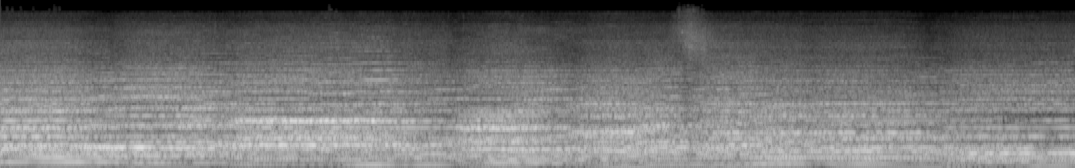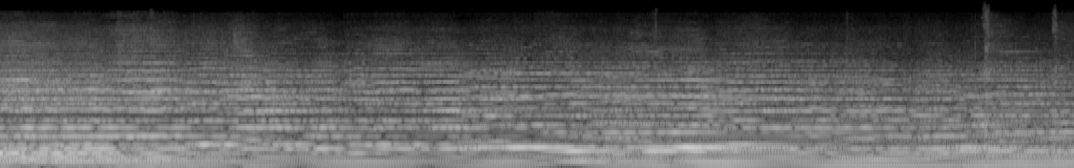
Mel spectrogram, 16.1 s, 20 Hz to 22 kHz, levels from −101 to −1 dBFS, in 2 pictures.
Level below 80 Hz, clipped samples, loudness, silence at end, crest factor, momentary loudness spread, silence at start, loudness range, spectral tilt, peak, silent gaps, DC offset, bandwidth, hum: -52 dBFS; under 0.1%; -25 LUFS; 0 s; 16 dB; 14 LU; 0 s; 11 LU; -5.5 dB/octave; -8 dBFS; none; under 0.1%; 15.5 kHz; none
